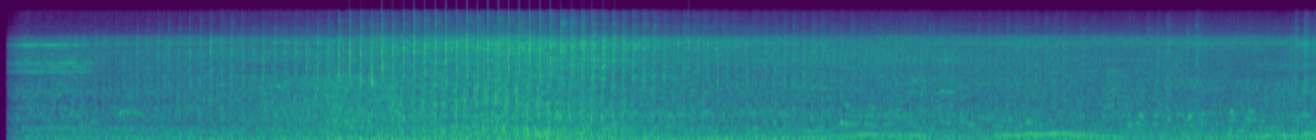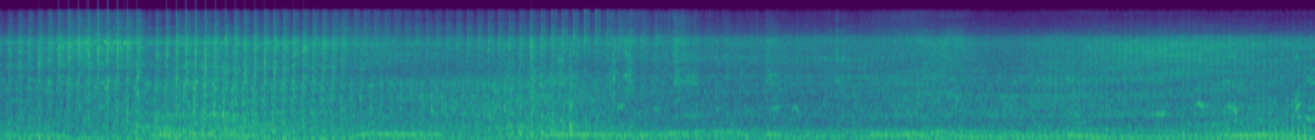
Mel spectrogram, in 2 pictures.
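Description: A vehicle engine running close by with a rapid, even putter, swelling louder twice. From about a third of the way in, a voice sings a wavering melody over it.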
